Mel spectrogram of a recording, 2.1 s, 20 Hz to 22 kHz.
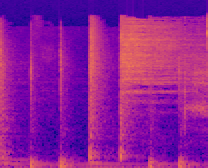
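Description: Steinberg Groove Agent 5's sampled acoustic drum kit playing an 80s rock groove at maximum intensity and complexity: kick, snare, hi-hat and cymbals in a busy, even pattern of strikes.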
